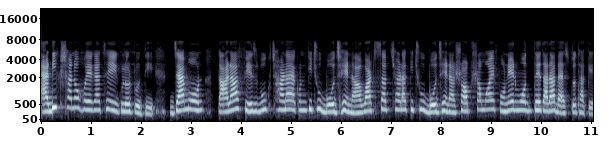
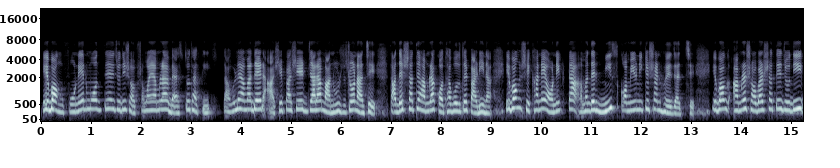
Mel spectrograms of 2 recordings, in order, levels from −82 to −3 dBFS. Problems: none marked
